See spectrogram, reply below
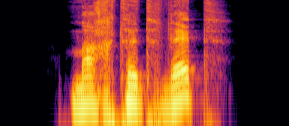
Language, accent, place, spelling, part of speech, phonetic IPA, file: German, Germany, Berlin, machtet wett, verb, [ˌmaxtət ˈvɛt], De-machtet wett.ogg
- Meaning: inflection of wettmachen: 1. second-person plural preterite 2. second-person plural subjunctive II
